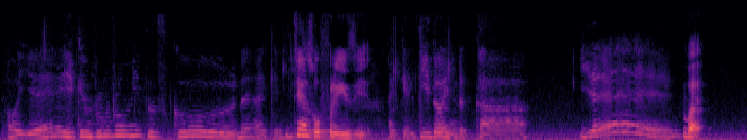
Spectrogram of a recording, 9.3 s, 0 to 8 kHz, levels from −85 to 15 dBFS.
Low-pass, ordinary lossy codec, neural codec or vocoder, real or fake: 7.2 kHz; AAC, 48 kbps; none; real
